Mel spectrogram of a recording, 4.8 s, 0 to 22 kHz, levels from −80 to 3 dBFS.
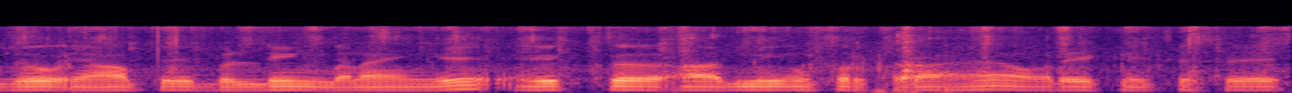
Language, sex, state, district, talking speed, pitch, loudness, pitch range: Hindi, male, Rajasthan, Jaisalmer, 185 wpm, 95 Hz, -17 LUFS, 90-100 Hz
